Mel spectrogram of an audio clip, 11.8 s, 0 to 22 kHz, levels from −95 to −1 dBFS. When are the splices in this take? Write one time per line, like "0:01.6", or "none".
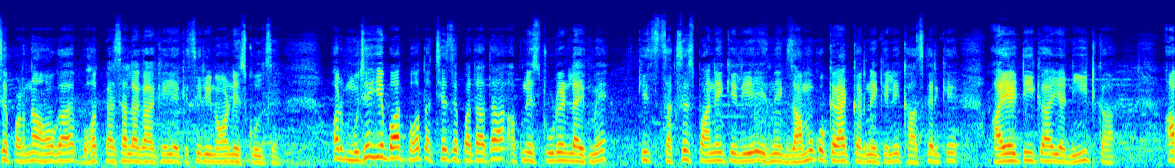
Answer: none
